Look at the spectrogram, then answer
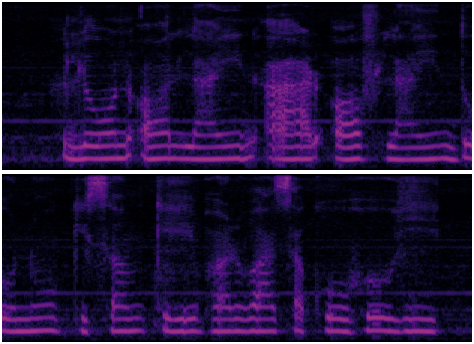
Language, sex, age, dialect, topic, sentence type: Magahi, female, 25-30, Northeastern/Surjapuri, banking, question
